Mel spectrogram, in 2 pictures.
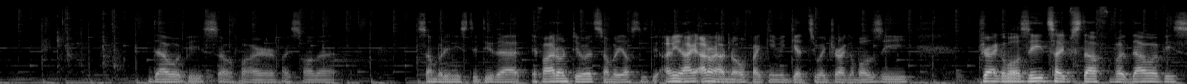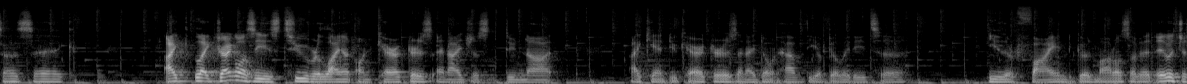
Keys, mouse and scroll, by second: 1.8 middle click, 2.7 g, 3.8 middle click, 4.4 r, 5.7 middle click, 6.4 scroll up 1, 6.6 middle drag, 7.0 g, 8.4 r, 10.7 KP_7, 11.5 scroll up 2, 12.2 r, 13.5 g, 14.4 r, 15.3 g, 16.4 middle click, 16.8 r, 17.1 g, 17.9 scroll down 2, 18.1 middle click, 18.9 r, 20.6 g, 21.8 middle click, 22.8 r, 23.3 g.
